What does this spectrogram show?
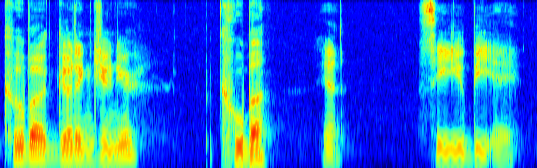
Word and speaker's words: Cuba: gooding jr cuba yeah c-u-b-a how do you pronounce that cuba yes cuba gooding jr yeah he's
